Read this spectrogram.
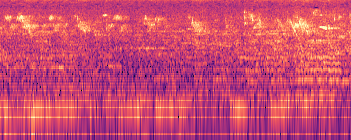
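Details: Solitary bees nesting in a bug hotel: a low, droning buzz that swells and fades in short bursts of about half a second, over a steady background hiss with faint high chirps of birds scattered throughout.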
